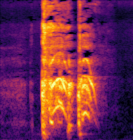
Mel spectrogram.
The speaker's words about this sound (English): I mean, excuse me while I cough.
